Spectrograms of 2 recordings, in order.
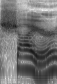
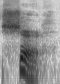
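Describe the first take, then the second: First: The syllable rhymes with 'fire'. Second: The syllable rhymes with 'pure'. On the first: The speaker calls it wrong. "it's not Shire" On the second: The speaker calls it right. "It's sure"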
